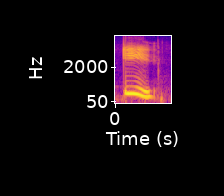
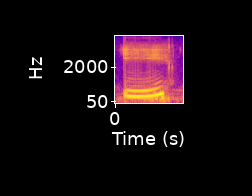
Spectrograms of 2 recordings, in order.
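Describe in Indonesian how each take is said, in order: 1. Vokal ini memakai nada keempat. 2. Vokal ini memakai nada kedua. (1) "nada keempat" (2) "nada kedua"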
